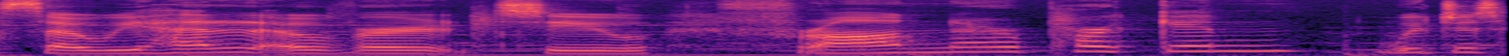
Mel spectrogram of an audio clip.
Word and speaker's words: Frognerparken: Geographically, I'll admit we did not plan this day very well, so we headed over to Frognerparken, which is how you pronounce it according to the Google search I just did.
